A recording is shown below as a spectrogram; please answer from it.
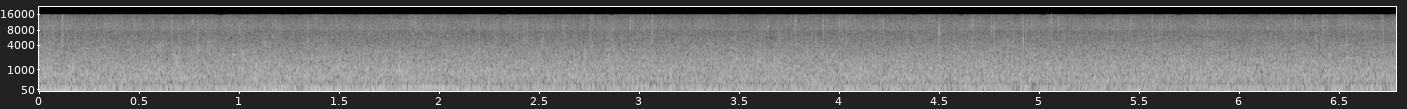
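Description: Steady rain in the video game Farm Sim 19, a dense even hiss of drops on surfaces, continuous and loud, with no break or voices.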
